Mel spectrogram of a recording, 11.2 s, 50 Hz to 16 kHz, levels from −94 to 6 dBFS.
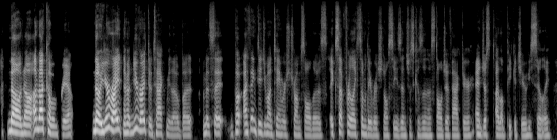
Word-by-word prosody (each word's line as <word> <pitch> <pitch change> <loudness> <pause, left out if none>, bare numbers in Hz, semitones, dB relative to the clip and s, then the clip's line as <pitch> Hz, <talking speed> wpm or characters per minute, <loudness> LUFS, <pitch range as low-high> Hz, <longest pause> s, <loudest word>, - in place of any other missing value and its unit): No, 210 -4 +8
no, 175 -1 +3
I'm 250 - +5
not 260 0 +8
coming 170 -8 0
for 155 - -5
you. 150 +2 -2 0.4
No, 230 0 +9
you're 235 +9 +6
right 245 +1 +8
th 190 -1 -1
You're 275 +6 0
right 230 -1 +4
to 180 - -7
attack 170 +1 -5
me, 155 - -11
though. 135 0 -11
But 140 +1 -9 0.2
I'm 175 - -8
gonna 180 - -5
say 175 -1 -3 0.2
but 205 +6 -3
I 190 - +1
think 235 +2 -5
Digimon 180 -4 -6
Tamers 150 -3 -10
trumps 145 0 -12
all 140 -2 -8
those 135 0 -12
except 175 +1 -6
for, 195 - -5
like, 160 -2 -4
some 170 +4 -9
of 155 - -9
the 145 - -6
original 135 0 -12
seasons 135 0 -11
just 145 -1 -16
'cause 140 - -16
the 140 - -10
nostalgia 135 +1 -10
factor, 135 +1 -11
and 160 -1 -3
just, 155 -2 -9
I 145 - -5
love 140 -1 -9
Pikachu, 130 -1 -12
he's 140 -1 -11
silly. 135 0 -9
155 Hz, 265 wpm, -22 LUFS, 135-190 Hz, 0.4 s, No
